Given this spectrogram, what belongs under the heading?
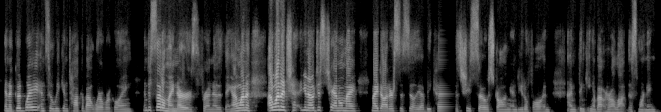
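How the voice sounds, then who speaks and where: A middle-aged woman delivers a conference keynote address at a stage microphone, her naturally loud voice carrying well at an ordinary female pitch. She speaks earnestly and from the heart, sometimes rushing ahead in quick bursts.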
